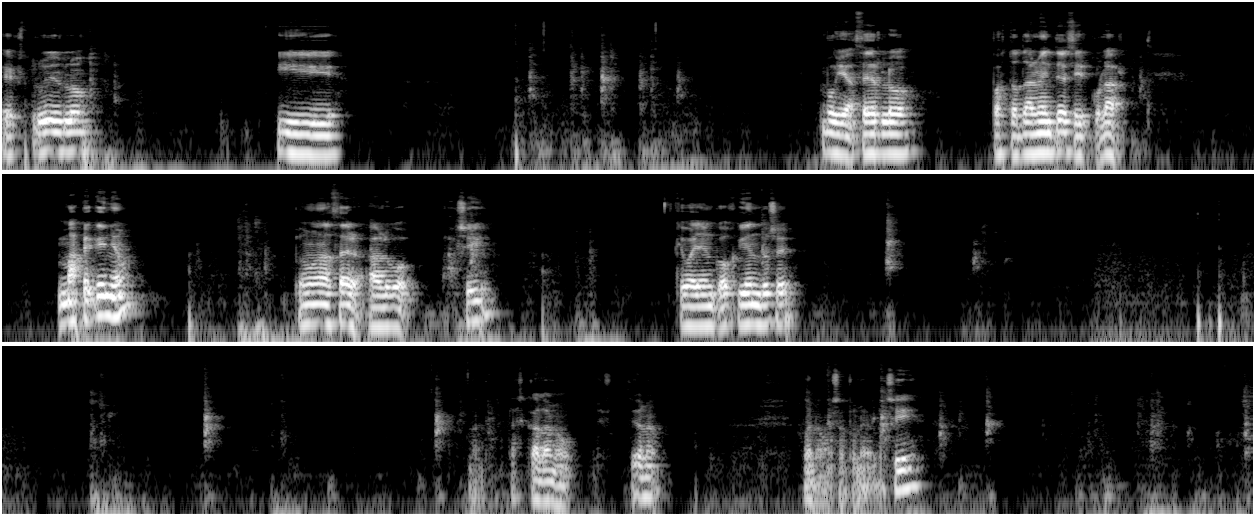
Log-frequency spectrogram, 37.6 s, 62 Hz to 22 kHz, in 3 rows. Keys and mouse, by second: 0.3 click, 0.8 e, 5.2 click, 5.5-14.5 shift+middle drag, 13.2 s, 14.5 click, 14.9 g, 16.2 click, 16.2-18.3 middle drag, 17.1 ctrl+r, 18.0 click, 18.3 s, 22.0-23.8 middle drag, 22.0 right click, 23.8-27.2 drag, 26.0 s, 27.2 middle click, 27.2 right click, 27.8 s, 29.5 right click, 29.8-32.1 shift+middle drag, 30.5 s, 32.1 click, 32.4-34.2 middle drag, 34.2 alt+right click, 34.7-37.3 ctrl+middle drag, 35.8 a, 36.5 shift+n, 37.3 alt+right click.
